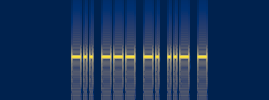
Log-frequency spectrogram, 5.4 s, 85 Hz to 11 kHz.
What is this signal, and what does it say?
Morse code, heard as a keyed tone, about 20 wpm, 690 Hz. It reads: DONUT
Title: Difficult Words with Hints - 20wpm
